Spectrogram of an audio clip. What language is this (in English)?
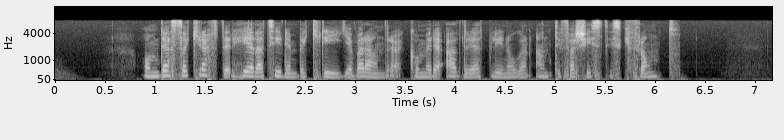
Swedish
